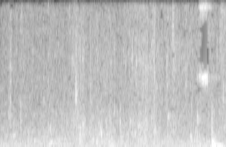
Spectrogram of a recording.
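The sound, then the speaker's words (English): A rowboat approaches across open water, heard as a faint, steady wash of water with soft splashy sounds that grow slightly more distinct toward the end. “I see a boat. It's a rowboat. There's someone coming this way.”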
